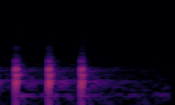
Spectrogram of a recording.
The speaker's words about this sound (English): So imagine with me that you go home this afternoon and you hear a knock on the door.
